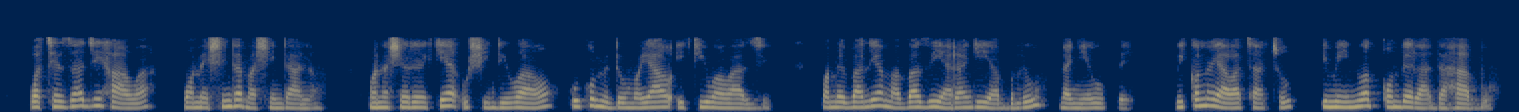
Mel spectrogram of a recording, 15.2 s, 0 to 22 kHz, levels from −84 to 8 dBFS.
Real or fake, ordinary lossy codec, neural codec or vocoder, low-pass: fake; MP3, 48 kbps; codec, 16 kHz, 1.1 kbps, Voila-Tokenizer; 5.4 kHz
